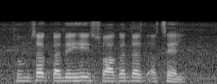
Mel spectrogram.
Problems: constant background noise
